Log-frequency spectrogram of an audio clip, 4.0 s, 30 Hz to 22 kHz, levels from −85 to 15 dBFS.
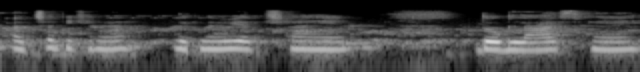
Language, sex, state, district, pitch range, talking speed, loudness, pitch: Hindi, female, Maharashtra, Gondia, 245-270 Hz, 180 wpm, -19 LUFS, 255 Hz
